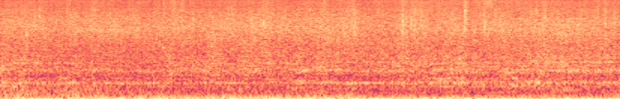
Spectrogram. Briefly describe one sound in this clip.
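A waterfall roars.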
